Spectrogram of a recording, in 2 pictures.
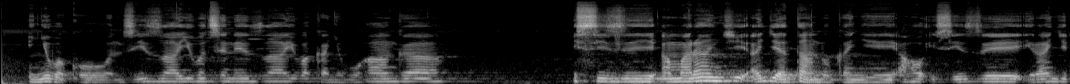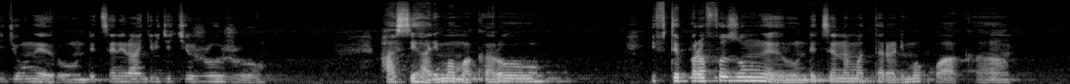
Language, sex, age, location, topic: Kinyarwanda, male, 25-35, Kigali, health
